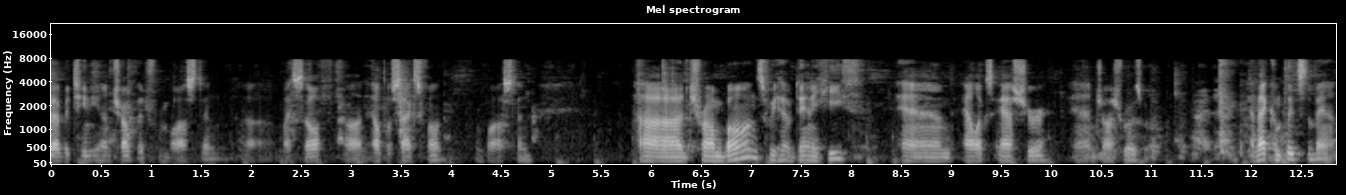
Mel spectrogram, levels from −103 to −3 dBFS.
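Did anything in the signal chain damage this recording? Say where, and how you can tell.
Yes. Noise suppressor applied to music or sounds, in call processing: level swings of around 20 dB throughout, with cuts at 0.13–1.21, 1.52–2.34, 2.69–3.21, 3.88–5.84, 8.12–8.47, 9.93–10.24, 10.89–11.43 and 11.81–11.97 s, sinking held sound and tails by up to about 18 dB while attacks survive.

GSM signalling bursts, 10.52–12.18 s, in the analogue wiring: a nearby 2G phone's radio bursts get rectified, giving galloping ticks and 217 Hz buzz about 15 dB below the sound.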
